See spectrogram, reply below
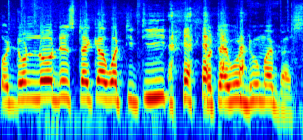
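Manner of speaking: imitated Egyptian accent. Imitating an Egyptian director replying about Taika Waititi: put-on Egyptian accent. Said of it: "That was a perfect Egyptian accent you just did there".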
